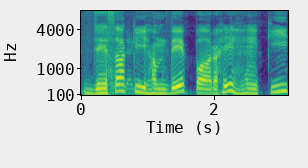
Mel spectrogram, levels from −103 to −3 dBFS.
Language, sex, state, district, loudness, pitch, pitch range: Hindi, male, Madhya Pradesh, Katni, -15 LUFS, 170 Hz, 155-210 Hz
